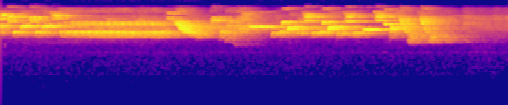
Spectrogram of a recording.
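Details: European goldfinch hybrid kept by a breeder of ornamental and song birds, delivering song variant IV: a loud, continuous stream of fast, high twittering and tinkling notes with short buzzy slides, ending quieter.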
